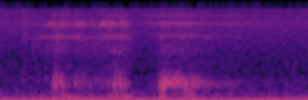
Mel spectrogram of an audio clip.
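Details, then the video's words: Boston Terrier named Yoda, asleep, giving two short snorting snores, throaty rasping breaths about a second apart, then a quiet pause with low background hum. "Cute Boston terrier dog Yoda sleeping like a baby and snoring"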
